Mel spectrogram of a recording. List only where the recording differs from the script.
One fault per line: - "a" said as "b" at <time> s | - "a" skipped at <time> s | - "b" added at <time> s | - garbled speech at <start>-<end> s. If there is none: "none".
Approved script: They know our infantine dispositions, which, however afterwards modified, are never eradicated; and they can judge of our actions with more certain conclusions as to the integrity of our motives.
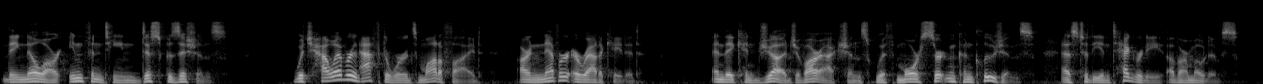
none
